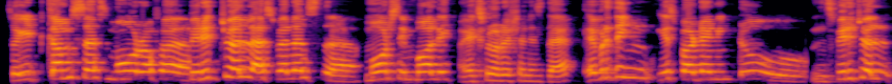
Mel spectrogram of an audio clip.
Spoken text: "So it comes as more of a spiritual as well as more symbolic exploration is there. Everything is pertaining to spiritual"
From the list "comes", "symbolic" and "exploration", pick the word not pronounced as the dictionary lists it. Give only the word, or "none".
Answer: comes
